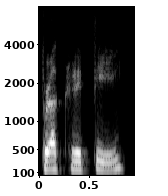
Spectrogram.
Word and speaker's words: prakriti: represent nature or brother the word prakriti is made of three syllables describes prakritri as Das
